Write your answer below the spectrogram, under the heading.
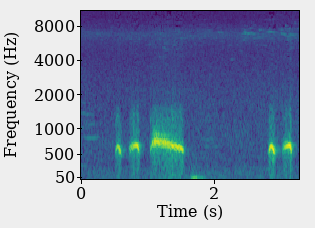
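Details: Spotted dove female calling to a male: a pair of brief soft coos followed by one long, slightly descending coo, then another pair of short coos begins, against a quiet background.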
